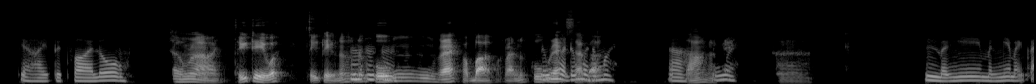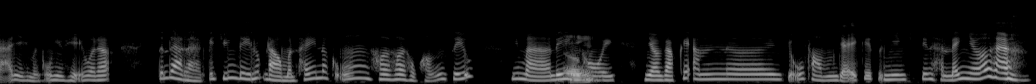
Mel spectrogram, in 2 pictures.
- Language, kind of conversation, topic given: Vietnamese, podcast, Chuyến du lịch nào khiến bạn nhớ mãi không quên?
- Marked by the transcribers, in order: tapping; other background noise; "một" said as "ừn"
